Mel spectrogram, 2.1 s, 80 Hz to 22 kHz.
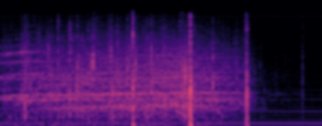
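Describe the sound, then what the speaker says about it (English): Applause at a UC Hastings law school commencement ceremony in 2019: a fairly soft, even wash of clapping with a few sharper claps standing out, cut off abruptly near the end. "With the graduates receiving pro bono recognition, please stand so we can applaud you."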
